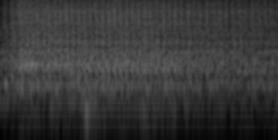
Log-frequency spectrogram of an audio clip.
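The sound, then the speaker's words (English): Sewing machines serge and stitch fabric handles for recycled, reusable shopping bags at a community sewing station, a continuous loud mechanical whir with rapid, even pulsing throughout. “And then over there, they're serging the handles and sewing.”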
